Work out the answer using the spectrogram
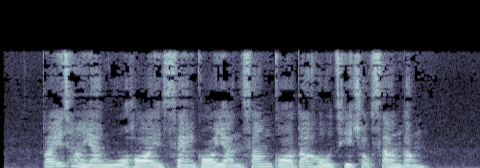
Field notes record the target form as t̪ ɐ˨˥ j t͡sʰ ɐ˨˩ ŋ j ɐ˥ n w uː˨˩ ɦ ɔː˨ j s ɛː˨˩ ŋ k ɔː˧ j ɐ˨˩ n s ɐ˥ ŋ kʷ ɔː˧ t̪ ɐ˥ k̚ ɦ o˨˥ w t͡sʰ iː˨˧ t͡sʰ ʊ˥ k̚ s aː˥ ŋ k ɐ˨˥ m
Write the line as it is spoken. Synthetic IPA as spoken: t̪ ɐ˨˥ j t͡sʰ ɐ˨˩ ŋ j ɐ˨˩ n w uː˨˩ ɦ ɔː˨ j s ɛː˨˩ ŋ k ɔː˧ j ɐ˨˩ n s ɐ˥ ŋ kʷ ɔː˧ t̪ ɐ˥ k̚ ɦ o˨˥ w t͡sʰ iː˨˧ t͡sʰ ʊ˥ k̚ s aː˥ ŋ k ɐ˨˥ m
